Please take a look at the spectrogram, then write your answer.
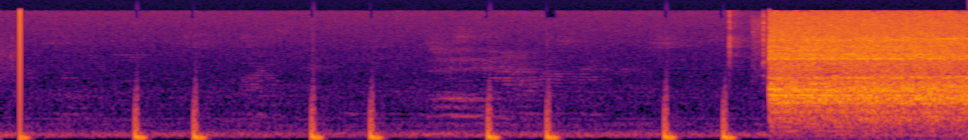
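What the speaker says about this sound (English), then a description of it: "that's my heartbeat" A video game heartbeat thumps low and heavy, about ten beats in an uneven rhythm, loud and close, then breaks off into a sudden burst of broad noise.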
